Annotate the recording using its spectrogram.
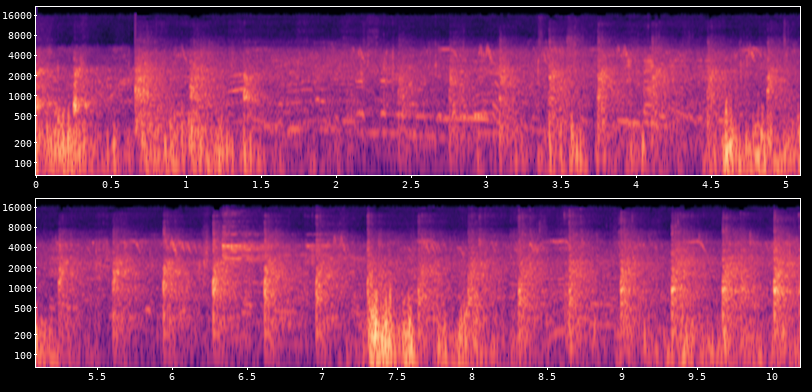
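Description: Footsteps on wet stone paving, a steady walking rhythm of sharp taps.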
